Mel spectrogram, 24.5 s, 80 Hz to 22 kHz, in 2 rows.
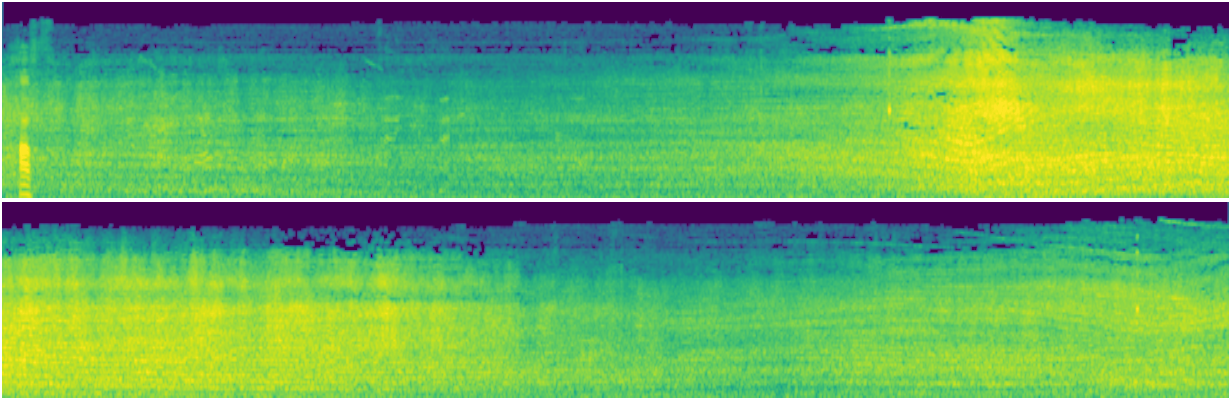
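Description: SW190 turbine of a 2.6 m L-39 model jet flying past. Its rushing whine swells to its loudest about ten seconds in, with a sweeping, phasing change in tone as it passes close, then fades and grows a little again near the end.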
